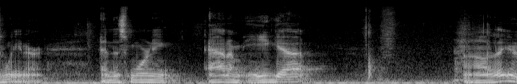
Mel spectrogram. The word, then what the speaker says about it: Eget: Egret? Spelt differently. Like the bird. That's Egret.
